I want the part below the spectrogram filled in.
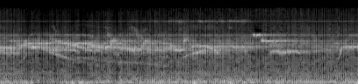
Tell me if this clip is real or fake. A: fake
